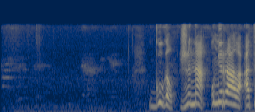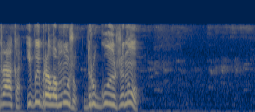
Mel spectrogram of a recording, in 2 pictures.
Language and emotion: Russian, angry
